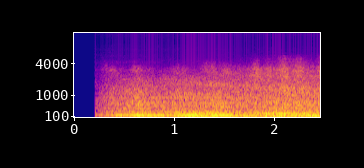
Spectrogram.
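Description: Twin-engine turboprop airliner flying low overhead, a steady low propeller drone.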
